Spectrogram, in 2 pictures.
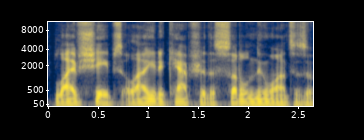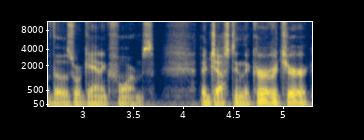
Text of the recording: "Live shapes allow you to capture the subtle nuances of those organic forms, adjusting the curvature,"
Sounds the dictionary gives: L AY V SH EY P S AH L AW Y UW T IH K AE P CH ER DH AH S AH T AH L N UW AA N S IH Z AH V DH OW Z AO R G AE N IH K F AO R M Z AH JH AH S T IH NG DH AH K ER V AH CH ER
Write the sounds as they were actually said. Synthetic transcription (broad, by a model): L AY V SH EY P S AH L AW Y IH T IH K AE P CH ER DH AH S AH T L N UW AA N S IH Z AH V DH OW Z AO R G AE N IH K F AO R M Z AH JH AH S T IH NG DH AH K ER V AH CH ER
